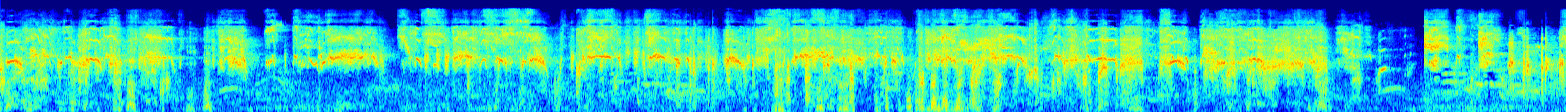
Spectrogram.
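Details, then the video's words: Macaque with its head stuck, calling for its mother to rescue it, gives nearly nonstop harsh, raspy shrieks for about twenty seconds, broken by brief gaps, with rustling and clatter around it. "The stupid monkey got his head stuck and couldn't get out, screaming for his mother to come save him"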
